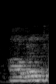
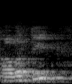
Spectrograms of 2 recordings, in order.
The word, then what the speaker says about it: आवर्ती: इसको आवर्ती लिखे तो ज्यादा बढ़िया रहेगा, आवृत्ति की जगह आवर्ती और अनावर्ती की जगह अनावर्ती। सही प्रोनाउंसिएशन है इसका अशांत आवर्ती और अशांत अनावर्ती।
